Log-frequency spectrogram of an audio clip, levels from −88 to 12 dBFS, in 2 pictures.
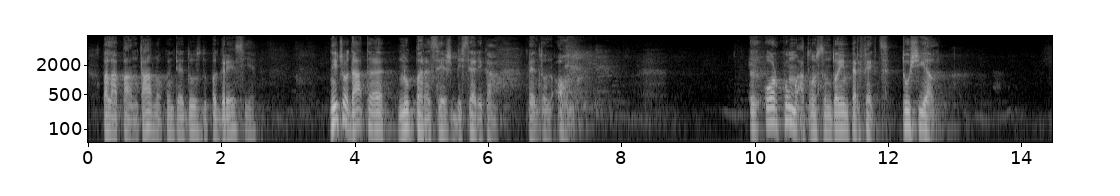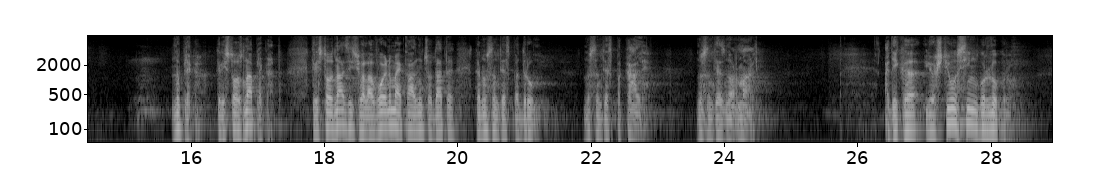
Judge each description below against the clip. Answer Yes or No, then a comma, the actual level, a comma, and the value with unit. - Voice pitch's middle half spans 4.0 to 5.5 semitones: No, average, 3.5 semitones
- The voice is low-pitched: Yes, low, 100 Hz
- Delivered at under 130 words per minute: Yes, slow, 115 wpm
